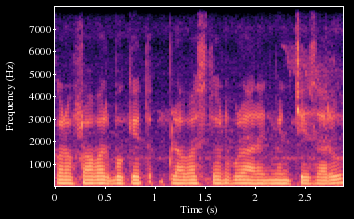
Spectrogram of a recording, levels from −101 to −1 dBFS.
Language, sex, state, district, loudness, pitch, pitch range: Telugu, female, Telangana, Nalgonda, -17 LUFS, 145 Hz, 140-150 Hz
